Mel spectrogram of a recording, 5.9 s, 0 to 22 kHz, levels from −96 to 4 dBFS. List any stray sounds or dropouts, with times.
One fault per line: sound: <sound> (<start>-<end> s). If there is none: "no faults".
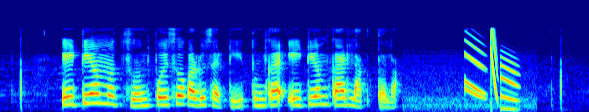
sound: chirp (4.6-5.2 s)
